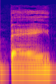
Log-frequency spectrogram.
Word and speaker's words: Bey: The name my mother gave me is Angela Bey, B-E-Y.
